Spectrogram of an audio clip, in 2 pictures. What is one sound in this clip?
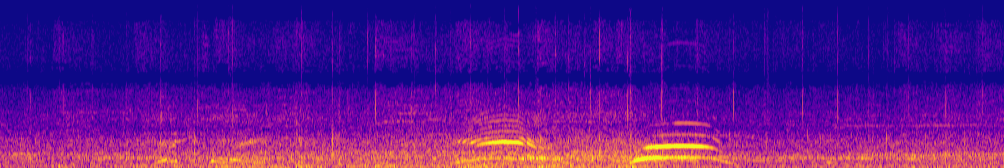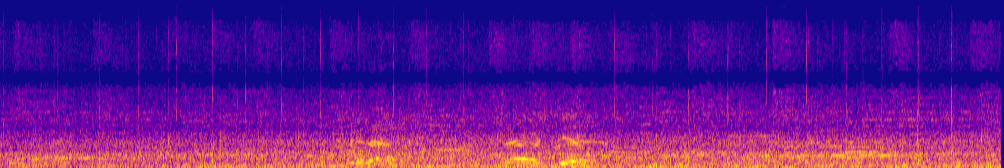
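A large crowd cheers and roars in an open stadium.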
